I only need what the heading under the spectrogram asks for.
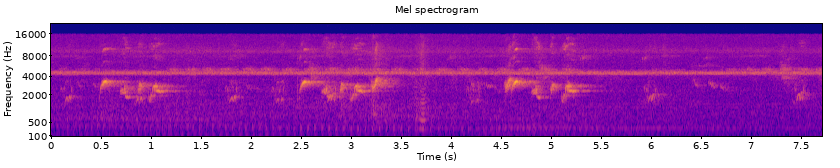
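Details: On 2 July 2018 a white-cheeked red-whiskered bulbul, kept as a trapping decoy, flicks its wings and tail and gives lively, chattering whistled phrases in three bursts. A continuous high insect whine runs underneath.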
